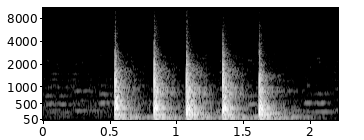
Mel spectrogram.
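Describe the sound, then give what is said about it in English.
Five loud, solid knocks on a wooden door in a quick, evenly spaced rhythm, with no voices and only quiet room tone around them. “George was jolted from his drowsy state by a loud knock at the door.”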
